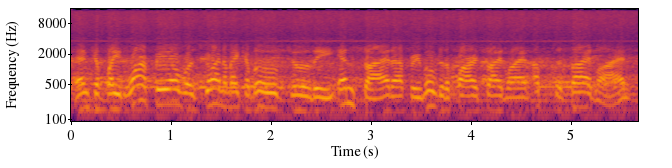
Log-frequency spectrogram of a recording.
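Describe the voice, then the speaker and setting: A man's voice: fairly high pitch, a little fast. A man doing live play-by-play football commentary for radio, describing the action fluently in clipped phrases. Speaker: play-by-play sports announcer. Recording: vintage radio broadcast, narrow band, heavy noise.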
